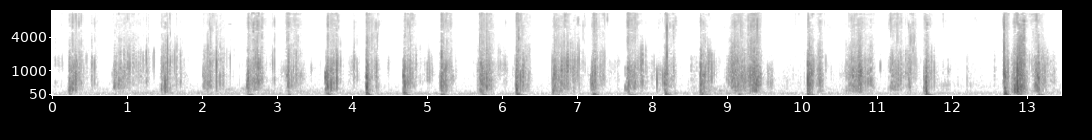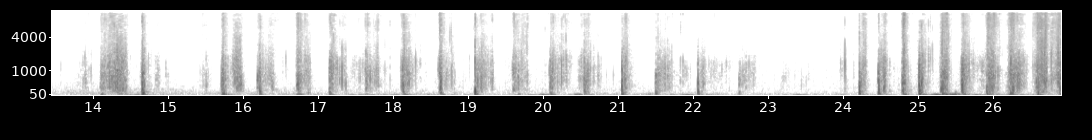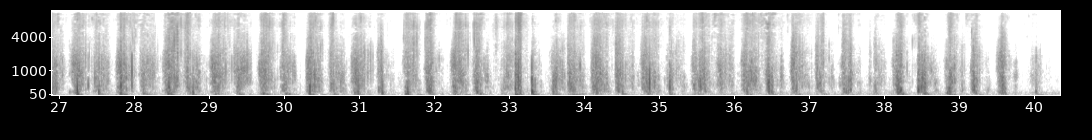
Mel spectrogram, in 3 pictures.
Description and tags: Footsteps - Gritty Soil - Walk Fast then Run
Hiking shoes. Walking then running on gritty soil and some pine needles. Very crunchy stompy sound. A few bird in the background, as this was recorded outdoors.
walking, footstep, dirt, step, run, steps, walk, footsteps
